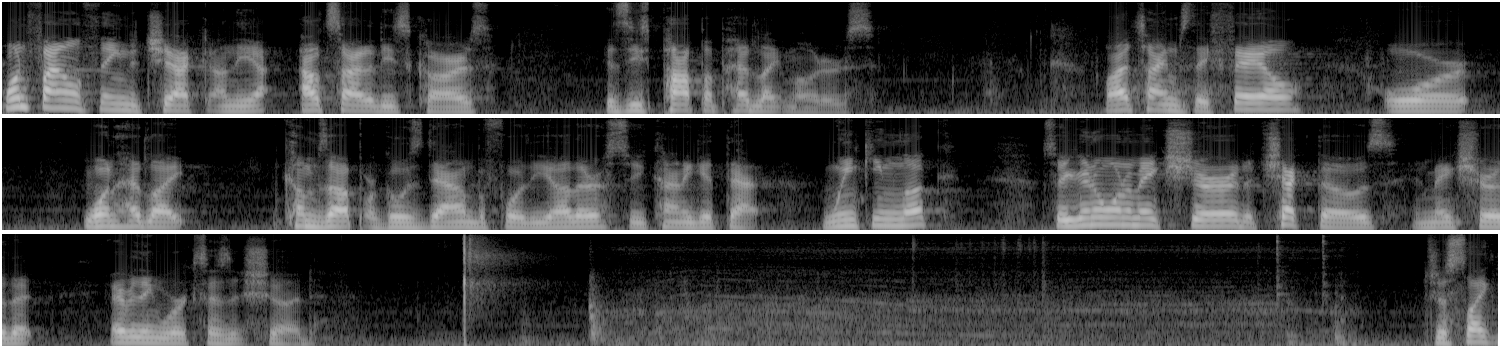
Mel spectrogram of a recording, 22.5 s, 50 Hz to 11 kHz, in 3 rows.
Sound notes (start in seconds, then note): 17.2 snap; 18.0 headlight motors whirring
